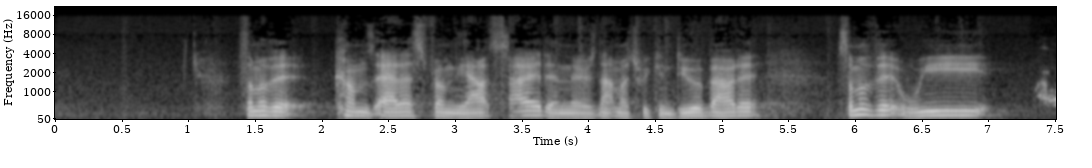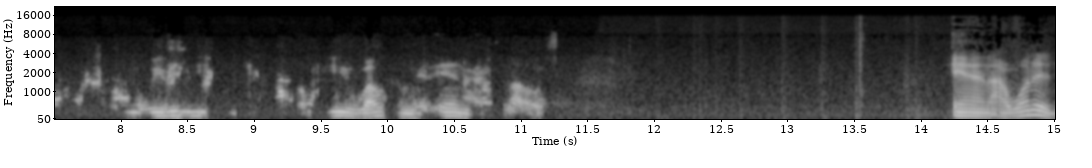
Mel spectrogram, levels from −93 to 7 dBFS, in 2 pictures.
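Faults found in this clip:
Short concealed packet loss, 3.35–3.42 s: 40 ms gap filled by decoder extrapolation, heard as a brief smear. Spectrogram shows a smoothed continuation of the preceding sound, then a crossfade back into real audio.

Other side's voice leaking through, 7.34–7.98, 8.33–8.40, 8.61–8.67, 9.15–9.44, 10.71–10.79, 11.13–11.18 s: second voice, likely residual loudspeaker echo missed by the AEC. Sits roughly 10 dB under the talker, closer at 9.15 s, fainter at 11.13 s. It shows as weak harmonic traces.

Speech suppressed in double talk, 7.9–10.44 and 10.6–11.3 s: talker level dips while the echo is present, likely the AEC suppressor attenuating both sides. Drops of roughly 20–25 dB show as dips in the waveform envelope.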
